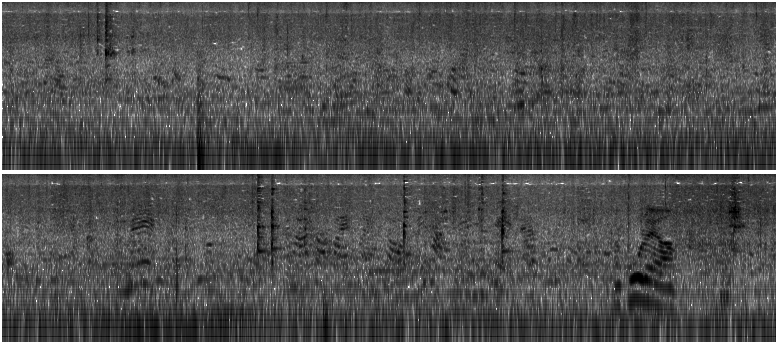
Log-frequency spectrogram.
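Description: Metal spatulas clink and scrape against a griddle.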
